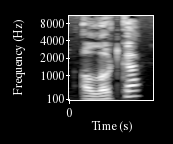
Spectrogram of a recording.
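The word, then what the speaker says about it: Olotka: Bill herbal Peter what's the second how you pronounced Peter's name there Dan go for it alotka he's actually one of my Facebook friends oh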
